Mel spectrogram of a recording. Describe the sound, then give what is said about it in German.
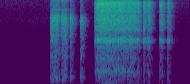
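A deep breath drawn in through the nose: a few quick airy sniffs lead into one long, hissing inhale, followed by two more short sniffs, quiet and with no talking. “Nimm einen tiefen Atemzug durch die Nase ein”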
